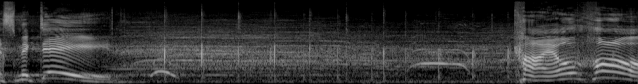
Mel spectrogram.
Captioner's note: crowds cheers and applauds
